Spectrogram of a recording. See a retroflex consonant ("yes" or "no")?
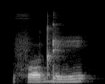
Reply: yes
